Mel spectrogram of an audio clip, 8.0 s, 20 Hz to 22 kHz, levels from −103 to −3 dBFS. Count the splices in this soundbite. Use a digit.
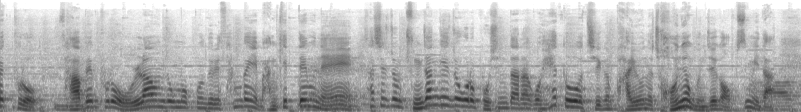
1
